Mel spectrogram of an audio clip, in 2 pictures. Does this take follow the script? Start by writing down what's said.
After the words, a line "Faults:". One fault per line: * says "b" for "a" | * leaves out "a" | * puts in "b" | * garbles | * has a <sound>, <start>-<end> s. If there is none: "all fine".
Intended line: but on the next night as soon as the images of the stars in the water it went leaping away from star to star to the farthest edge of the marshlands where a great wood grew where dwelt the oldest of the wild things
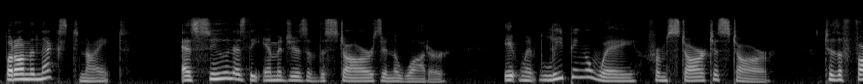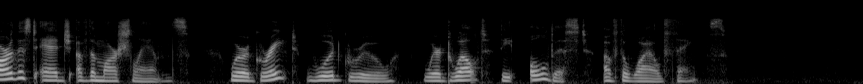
but on the next night as soon as the images of the stars in the water it went leaping away from star to star to the farthest edge of the marshlands where a great wood grew where dwelt the oldest of the wild things
Faults:
all fine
